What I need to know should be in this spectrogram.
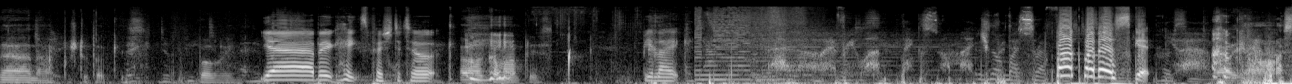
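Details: Real Tourette syndrome in a female streamer: involuntary vocal tics repeatedly interrupt her conversational speech.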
